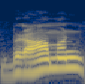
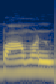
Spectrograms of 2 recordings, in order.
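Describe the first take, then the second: First: The word keeps the 'br' cluster and 'h' sound. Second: The word drops the 'r' and 'h' sounds. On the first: The word refers to a wise, learned person. The speaker calls it right. "ब्राह्मण की जगह" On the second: The word refers to a wicked person. The speaker calls it wrong. "Pronunciation अब गलत बोलते हैं"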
